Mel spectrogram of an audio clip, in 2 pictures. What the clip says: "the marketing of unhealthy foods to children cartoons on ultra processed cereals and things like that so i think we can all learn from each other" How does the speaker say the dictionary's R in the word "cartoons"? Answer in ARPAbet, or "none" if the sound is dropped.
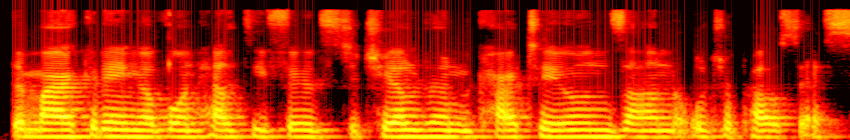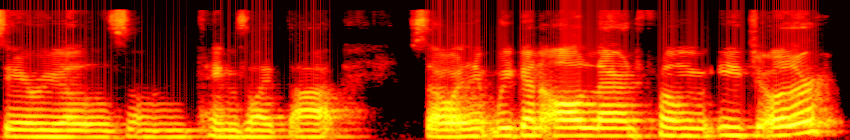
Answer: R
